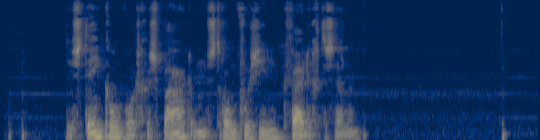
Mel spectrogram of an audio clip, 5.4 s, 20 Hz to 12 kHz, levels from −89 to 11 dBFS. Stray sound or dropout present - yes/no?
no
